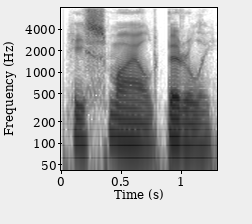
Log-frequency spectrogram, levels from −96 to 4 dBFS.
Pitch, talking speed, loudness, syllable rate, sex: 100 Hz, 140 wpm, -16 LUFS, 5.0 syllables/s, male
